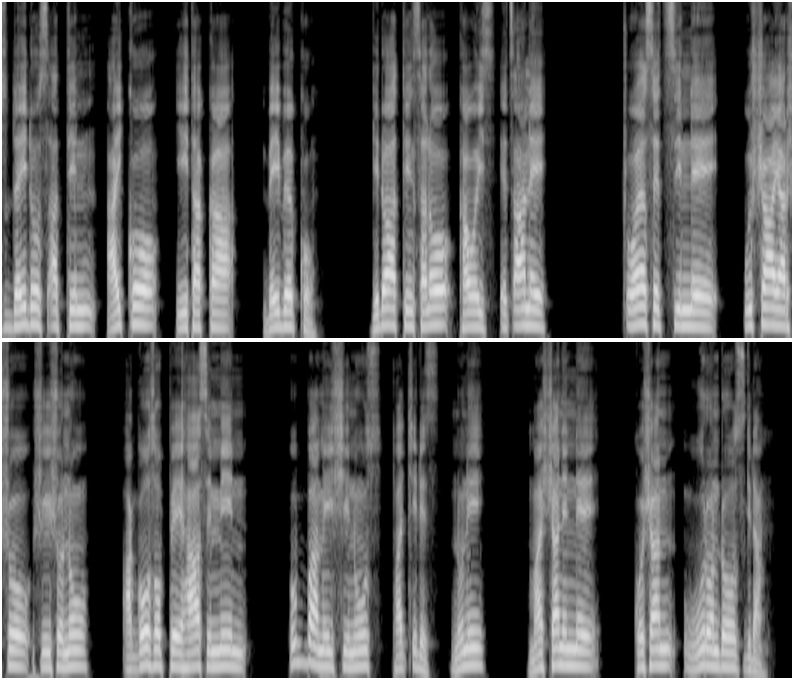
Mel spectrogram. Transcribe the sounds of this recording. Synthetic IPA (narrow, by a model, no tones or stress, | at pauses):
sd̪ɛjɪd̪osɐt̪ːiːnhɐjkːɔ | iːt̪ɐkːɐ | bɛjɪbɛkːɔ̰ | ɡɪd̪ɔɐt̪ːiːnsɐlɔkɐwɔjsɛt͡sʼaːnɛ | t͡ʃʼoːjɐsɛt͡sːɪnːɛ | ʊʃːaːjɐɾʃɔʃiːʃɔnʊ | ʔɐɡːoːs̬ɔpːɛɦaːsɪmːiːn | ʊbːaːmiːʃːɪnuːs | pɐt͡ʃʼːɪd̪ɛs | nʊnɪ | mɐʃːɐnɪnːɛ | kɔʃɐnwʊɾɔnd̪o̞ːsɡɪd̪ɐ̰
